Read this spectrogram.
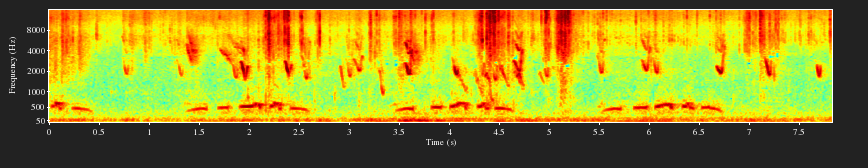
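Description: A bird gives a low, repeated cooing call close by.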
